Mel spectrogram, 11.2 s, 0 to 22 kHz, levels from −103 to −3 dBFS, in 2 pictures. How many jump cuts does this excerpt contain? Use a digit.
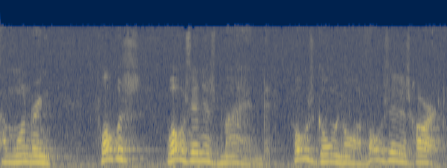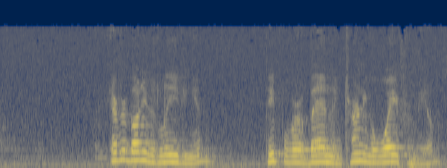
1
